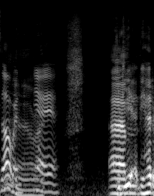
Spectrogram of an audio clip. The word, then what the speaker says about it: Arwen: Is it Arwen or Airwin? Am I saying it wrong? Yeah, I think you're right. No, I think you got I it. think it's Arwen.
